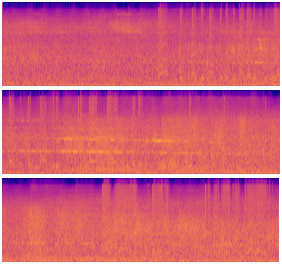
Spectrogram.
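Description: Alaska Airlines jet taxiing at LAX, a steady loud engine roar with faint rising and falling whine tones drifting through, continuous and nearby.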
